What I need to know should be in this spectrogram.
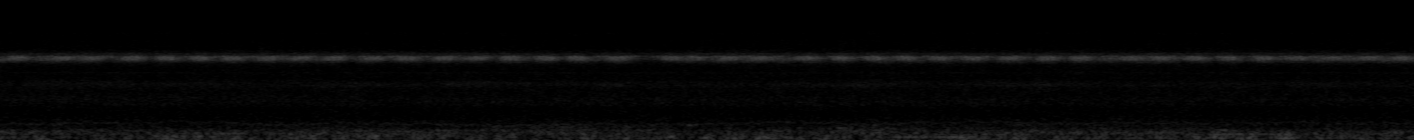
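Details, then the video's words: Crickets at night keep up a steady, shrill pulsed chirp without pause, set against a faint low hum of distant noise. "relaxing sounds of crickets"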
